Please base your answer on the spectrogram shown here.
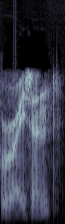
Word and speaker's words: Roizen: My name is Mike Roizen. Rhymes with poison, but I'm really not.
